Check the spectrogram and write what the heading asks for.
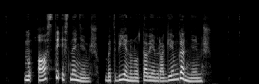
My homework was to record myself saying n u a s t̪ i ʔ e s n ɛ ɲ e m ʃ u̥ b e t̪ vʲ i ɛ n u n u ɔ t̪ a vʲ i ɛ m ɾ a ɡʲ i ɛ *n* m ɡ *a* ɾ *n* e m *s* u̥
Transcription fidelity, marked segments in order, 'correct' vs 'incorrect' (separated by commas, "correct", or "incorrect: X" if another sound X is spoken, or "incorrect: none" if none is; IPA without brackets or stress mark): incorrect: none, correct, incorrect: ɲ, incorrect: ʃ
